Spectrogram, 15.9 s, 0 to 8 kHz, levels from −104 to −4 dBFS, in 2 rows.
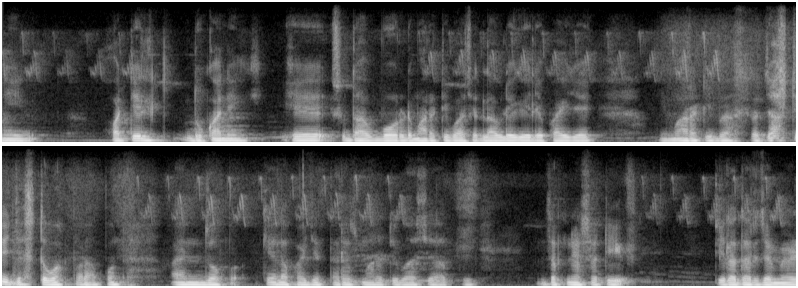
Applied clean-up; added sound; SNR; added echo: none; none; none; none.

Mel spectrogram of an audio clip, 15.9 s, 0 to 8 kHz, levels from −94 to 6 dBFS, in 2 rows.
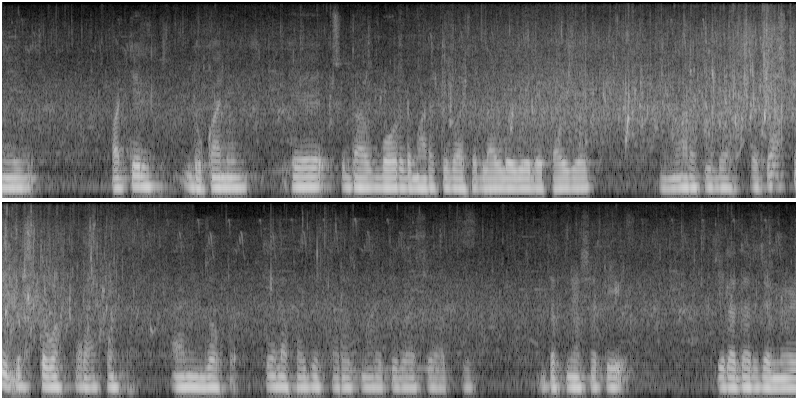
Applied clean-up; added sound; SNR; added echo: none; Waves, surf; 13 dB; none.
